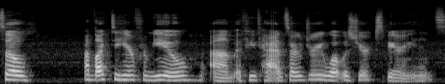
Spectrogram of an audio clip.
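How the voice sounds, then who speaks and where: At a moderate pace, this voice carries lively intonation and vocal fry. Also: woman. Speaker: vlogger. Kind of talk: vlog. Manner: hesitant.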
